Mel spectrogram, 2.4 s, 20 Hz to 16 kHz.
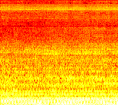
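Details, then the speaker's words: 1963 Mack, first start in years after sitting four years with a suspected bad-gas no-start; battery switch and ignition on, fuel line disconnected at pump; electric fuel pump kicks on with steady low hum, even buzz, no crackle. Normal fuel pump operation. "And now I'm just going to turn on the battery switch, make sure nothing catches on fire, starts melting. Now the ignition. Fuel pump kicks on."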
